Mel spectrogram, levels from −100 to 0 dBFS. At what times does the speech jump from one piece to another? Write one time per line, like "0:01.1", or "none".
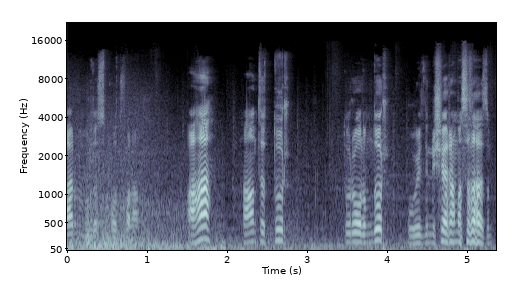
0:02.0
0:04.1

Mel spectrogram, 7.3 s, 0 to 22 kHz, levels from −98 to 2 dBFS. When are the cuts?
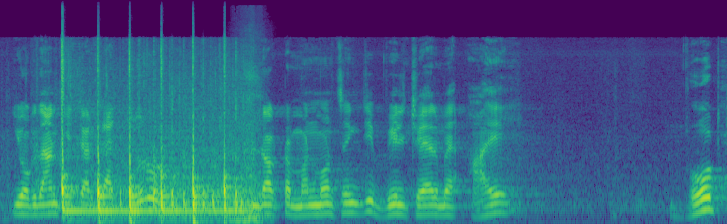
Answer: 0:02.5

